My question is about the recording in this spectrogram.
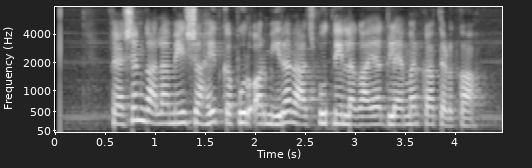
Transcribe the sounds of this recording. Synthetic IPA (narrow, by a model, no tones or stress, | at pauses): fɛːʃənɡaːlamẽʃaːɦɪd̪kɐpuːɾɔːɾmiːɾaɾaːd͡ʒpuːt̪nelɐɡaːjaɡlɛːməɾkat̪ɐɽkaː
